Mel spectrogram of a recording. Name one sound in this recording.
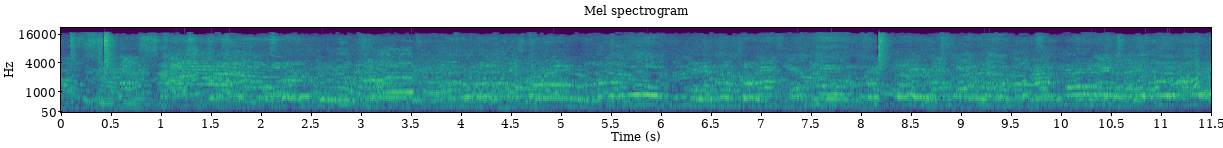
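A crowd of young men and women sings along loudly nearby.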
